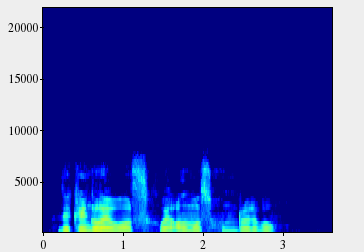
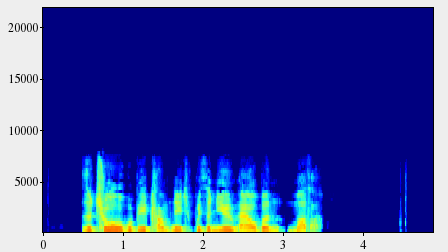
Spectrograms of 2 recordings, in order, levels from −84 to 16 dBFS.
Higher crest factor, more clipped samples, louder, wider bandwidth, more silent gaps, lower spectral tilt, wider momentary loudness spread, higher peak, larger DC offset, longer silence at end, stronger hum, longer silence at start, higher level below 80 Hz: first, 22 dB vs 16 dB; neither; second, -33 LUFS vs -16 LUFS; about the same, 7.8 kHz vs 7.6 kHz; neither; about the same, -5.5 dB/octave vs -6.5 dB/octave; first, 15 LU vs 10 LU; second, -12 dBFS vs -2 dBFS; neither; second, 0.75 s vs 1.45 s; neither; second, 0.2 s vs 0.5 s; second, -76 dBFS vs -58 dBFS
